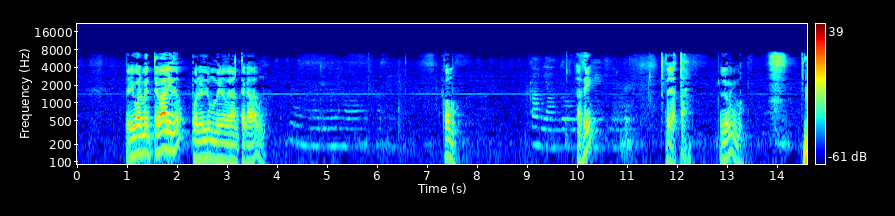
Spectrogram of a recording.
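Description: A man explains calmly and clearly, close by.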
